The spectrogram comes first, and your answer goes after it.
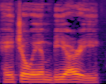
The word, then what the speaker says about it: hombre: Continuing with our summary, the H in English is H in Spanish, and it does not make a sound, it is silent. And the example we use is hombre, which is man, H-O-M-B-R-E, hombre.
